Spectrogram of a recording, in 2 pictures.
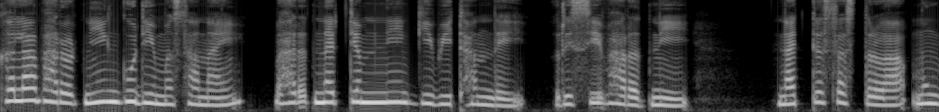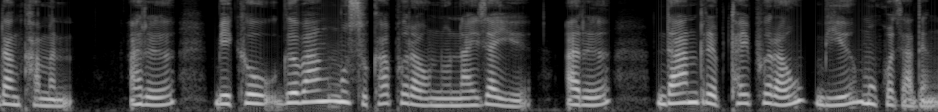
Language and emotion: Bodo, neutral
